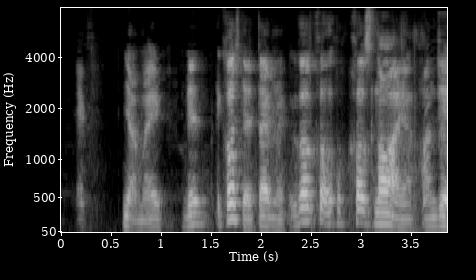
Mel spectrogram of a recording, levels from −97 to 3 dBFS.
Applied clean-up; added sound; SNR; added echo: neural mask model DeepFilterNet 3.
